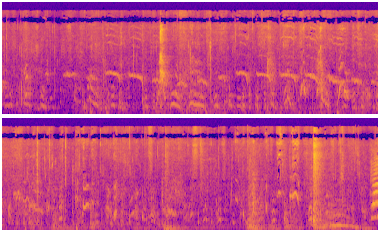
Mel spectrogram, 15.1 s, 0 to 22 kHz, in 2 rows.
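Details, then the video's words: Several Dalmatian puppies, 18 days old, push in around their food. Rapid thin whimpers and squeaks repeat over and over, then lower, rougher grumbles surface toward the end, with the owner chatting nearby. "18 day old Dalmatian puppies"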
